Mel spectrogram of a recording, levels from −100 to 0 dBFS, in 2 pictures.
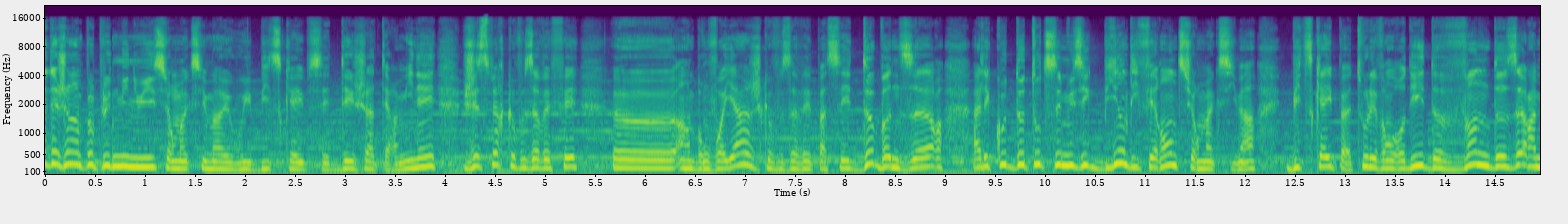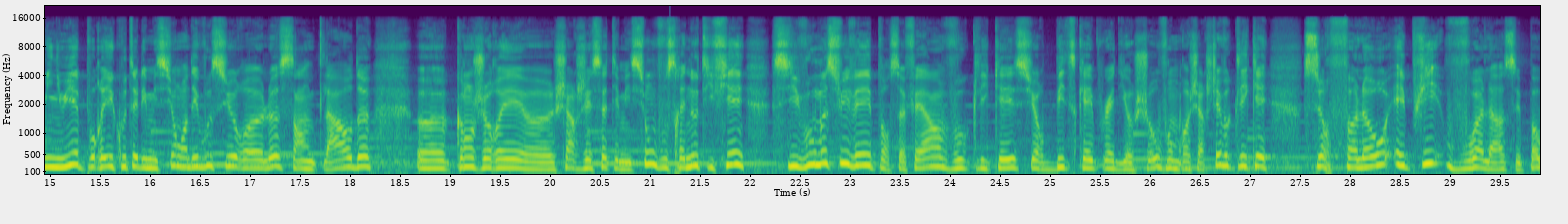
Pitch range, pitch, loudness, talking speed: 180-230 Hz, 205 Hz, -13 LUFS, 185 wpm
